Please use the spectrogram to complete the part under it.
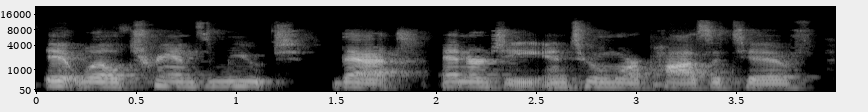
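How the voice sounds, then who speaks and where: A woman hosting a casual spiritual podcast chat, talking loudly and with animation and laughing often. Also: low-pitched, normal speed, roomy sound. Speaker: podcast host.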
